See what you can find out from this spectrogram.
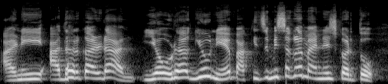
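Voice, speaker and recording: A woman's voice: high-pitched, animated, normal speed, voice pushed up. A woman voicing a young man who plans an elopement and reassures his girlfriend, in a retold TV serial. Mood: reassuring.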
